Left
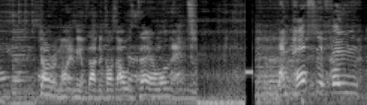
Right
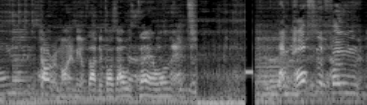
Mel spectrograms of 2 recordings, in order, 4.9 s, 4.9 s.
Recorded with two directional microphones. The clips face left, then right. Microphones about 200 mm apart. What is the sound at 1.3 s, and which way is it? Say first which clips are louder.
Speech: right 1 dB; 15° right (ahead or behind).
